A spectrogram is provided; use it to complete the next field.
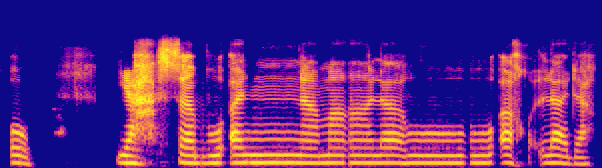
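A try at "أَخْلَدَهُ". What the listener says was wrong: Okey, huruf kha tak berapa ditarik. Okey, akhladah. Okey, jadi puan tarik lagi. Akhladah. Akhladah. Dia bunyi macam seolah-olah santai je.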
